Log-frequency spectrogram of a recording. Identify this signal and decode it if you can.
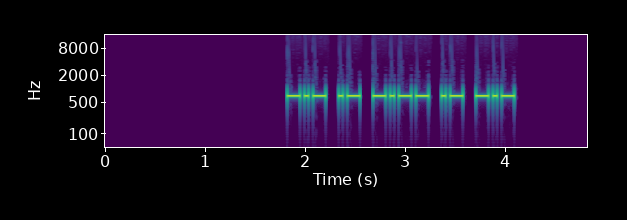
Morse code, heard as a keyed tone, about 27 wpm, 700 Hz. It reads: KAYAK
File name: Easy Words - Speed-Racing with Hints - 22wpm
